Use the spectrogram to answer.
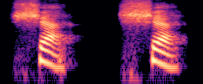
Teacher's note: sya makhraj atau tempat keluarnya berasal dari tengah lidah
